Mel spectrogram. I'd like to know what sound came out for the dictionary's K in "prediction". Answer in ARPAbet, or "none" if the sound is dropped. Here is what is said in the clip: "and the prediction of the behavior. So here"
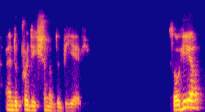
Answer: K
